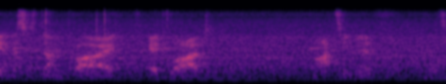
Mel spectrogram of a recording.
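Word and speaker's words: Eduard Artemyev: So yeah, the movie obviously is done by Andrei Tarkovsky, and this is done by Eduard Martinev. That's how you pronounce it.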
